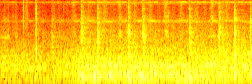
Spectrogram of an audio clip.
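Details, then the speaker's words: Hyundai Santa Fe shock absorber shaft, tested removed on the bench, all parts checked good: sharp repeated clunks with a creaky undertone; noise persisted about a month, so shocks were swapped with another Santa Fe. "O barulho faz na árvore do amortecedor. Tá? Essa árvore do amortecedor faz barulho, faz um barulho grande."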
